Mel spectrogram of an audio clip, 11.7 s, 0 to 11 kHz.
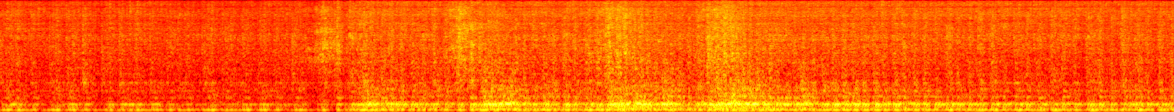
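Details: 1978 Honda CB750 K8 after first start following ignition/starter repair and carb install, temporary fuel supply: four-cylinder settles into steady idle, throttle blips rise and fall cleanly; running normally.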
